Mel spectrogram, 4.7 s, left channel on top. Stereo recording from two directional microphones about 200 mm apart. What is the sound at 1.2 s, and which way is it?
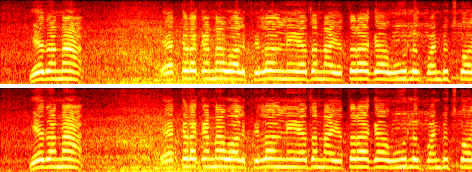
Vehicle, 50° right (ahead or behind).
